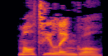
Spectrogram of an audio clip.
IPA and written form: ˌmʌltiːˈlɪŋwəl (multilingual)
